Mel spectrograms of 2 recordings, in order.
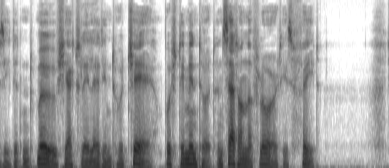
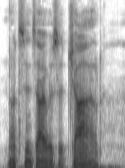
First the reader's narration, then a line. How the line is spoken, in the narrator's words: answered Rael in a sombre tone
